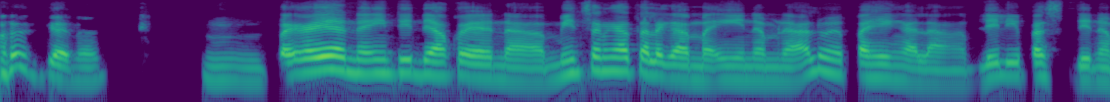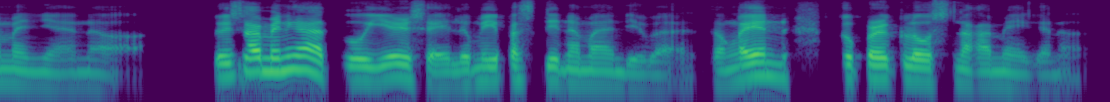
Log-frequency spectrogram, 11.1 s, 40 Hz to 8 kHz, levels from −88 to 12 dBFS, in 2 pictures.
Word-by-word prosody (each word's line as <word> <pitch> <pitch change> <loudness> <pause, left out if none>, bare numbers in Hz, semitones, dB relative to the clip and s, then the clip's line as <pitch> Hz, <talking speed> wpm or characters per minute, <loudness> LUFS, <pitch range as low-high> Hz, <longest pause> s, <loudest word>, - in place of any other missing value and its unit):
mga 235 +1 0 0.2
gano'n, 120 +1 -11 0.5
mm. 125 -2 -13
Kaya 170 +5 +4 0.2
'yan - - -4
naiintindihan 175 -2 +1
ko 160 - -4
'yan 140 -3 +2
na 115 -1 -2
minsan 180 - -2
nga 200 -1 +2
talaga 155 -6 +3
mainam 125 0 -4
na 120 - -1
alam 205 - -1
mo - - -2
'yung - - -33
pahinga 140 -6 -1
lang, 105 -1 -8
lilipas 150 +1 -3
din 125 -1 -3
naman 105 -4 -7
'yan, 90 0 -14
oo. 90 - -17 0.4
'Yung 145 - +1
sa'min 195 +2 +4
nga 215 - +5
2 130 -1 -4
years, 140 0 0
eh, 95 - -4
lumipas 120 +4 -3
din 125 -2 -4
naman 100 -2 -6
'di 90 -2 -12
ba, 85 - -15 0.2
so - - -8
ngayon 155 -2 +3 0.2
super 135 -1 +3
close 120 -3 -1
na 110 - -4
kami 95 -4 -8
gano'n. - - -20
130 Hz, 225 wpm, -23 LUFS, 115-155 Hz, 0.5 s, nga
